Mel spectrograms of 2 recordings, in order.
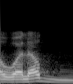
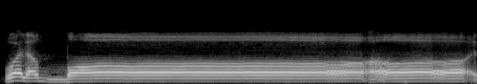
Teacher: فلما يأتيني مد بمقدار 6 حركات أو 3 أضعاف الطبيعي كقولنا ولا الضالين · Shown in: first take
